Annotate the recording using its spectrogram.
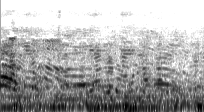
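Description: Crowd babble at close range: many voices calling and shouting over one another, with a steady low hum underneath.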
